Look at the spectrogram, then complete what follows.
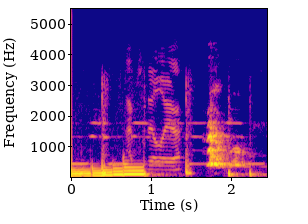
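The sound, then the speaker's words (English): A man makes drawn-out, wavering hooting calls, answered by a few short, sharp dog barks, the barks overlapping his voice near the end. “At least the dog listening to me, goddamn it.”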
